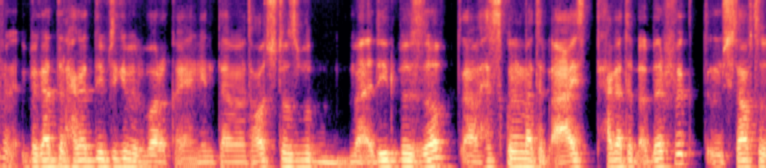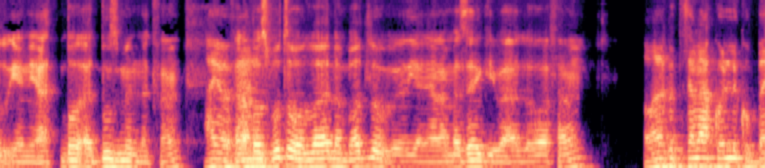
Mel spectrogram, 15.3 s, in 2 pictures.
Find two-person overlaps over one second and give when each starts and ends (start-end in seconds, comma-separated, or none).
none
